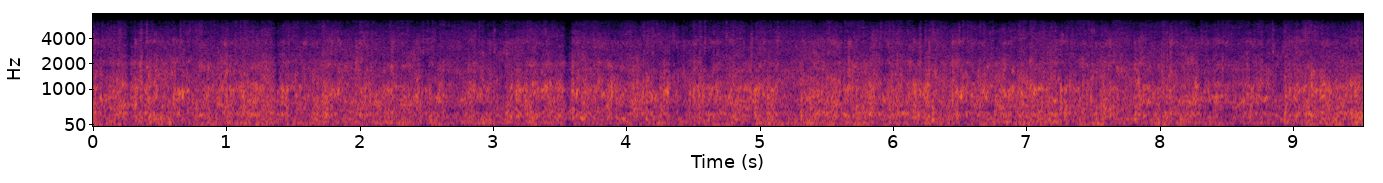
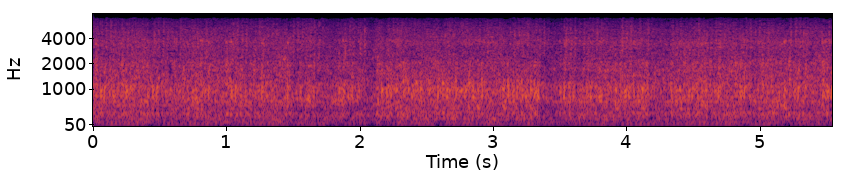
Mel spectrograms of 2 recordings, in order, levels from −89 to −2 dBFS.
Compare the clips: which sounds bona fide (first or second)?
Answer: second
